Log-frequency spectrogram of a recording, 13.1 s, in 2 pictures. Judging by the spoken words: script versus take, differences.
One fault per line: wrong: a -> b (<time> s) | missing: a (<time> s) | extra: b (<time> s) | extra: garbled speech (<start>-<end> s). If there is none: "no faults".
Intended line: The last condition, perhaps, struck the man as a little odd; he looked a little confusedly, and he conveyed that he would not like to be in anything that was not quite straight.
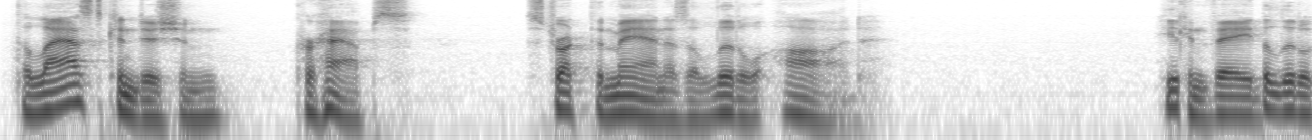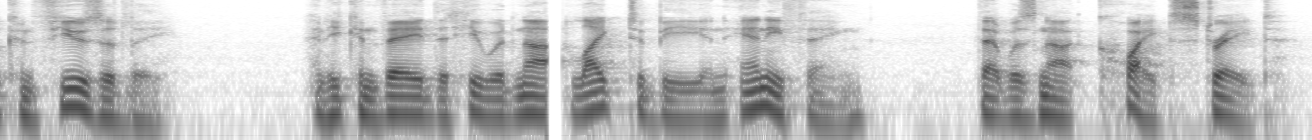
wrong: looked -> conveyed (5.8 s)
